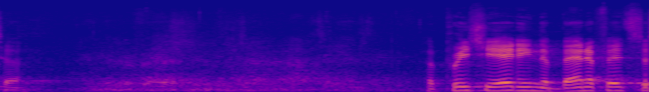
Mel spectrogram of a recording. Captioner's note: crowd repeating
